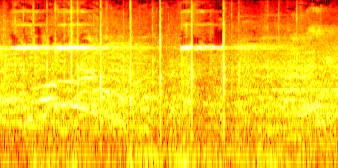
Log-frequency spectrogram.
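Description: Young women cheer and shout in a large echoing gym.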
